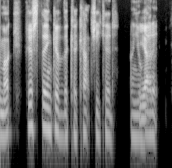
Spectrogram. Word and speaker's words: Cacace: So yeah, Liberato Cacace. I think that's correct pronunciation, or is it Cacace? Yeah. Thank you very much. Just think of the Cacace kid, and you'll get it.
